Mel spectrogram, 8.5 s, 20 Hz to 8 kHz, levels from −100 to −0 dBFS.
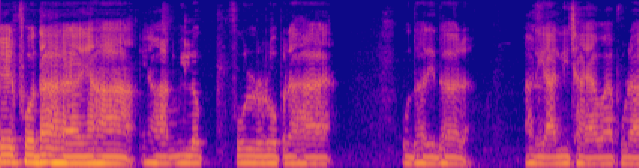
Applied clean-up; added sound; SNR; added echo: none; none; none; none.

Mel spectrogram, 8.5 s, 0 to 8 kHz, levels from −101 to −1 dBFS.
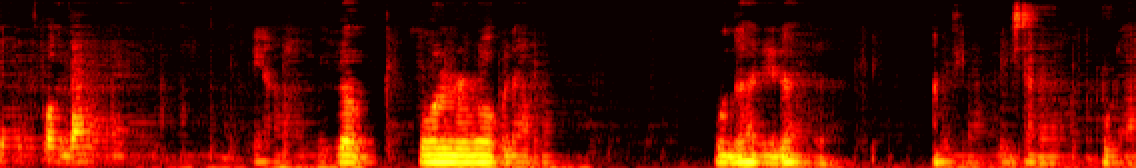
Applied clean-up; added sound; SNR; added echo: neural mask model DeepFilterNet 3.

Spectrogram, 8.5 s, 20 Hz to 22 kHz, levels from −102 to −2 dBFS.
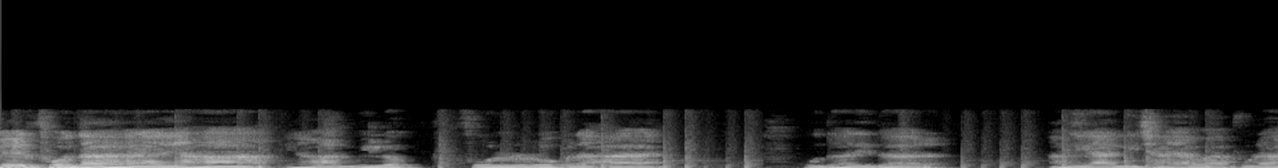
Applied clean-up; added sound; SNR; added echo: none; Drum / Drum kit; 20 dB; reverberation time 0.2 s.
